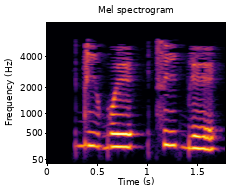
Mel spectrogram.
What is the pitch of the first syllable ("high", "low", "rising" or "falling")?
falling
